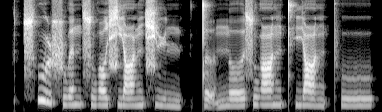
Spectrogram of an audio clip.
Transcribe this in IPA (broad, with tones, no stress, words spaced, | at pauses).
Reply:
t͡sʰu˥˨ ʂwə˦nswɔ˦ɕjɑ˦ŋɕy˥˨n | t̪ɤ̰˨˩n̪o˨˦ʊ̯swɑ˦ŋ t̪ʰjɑ˥˨ŋpʰu˦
